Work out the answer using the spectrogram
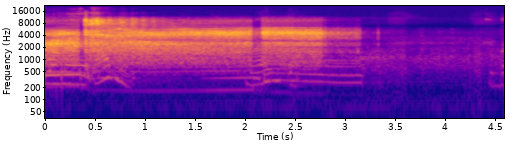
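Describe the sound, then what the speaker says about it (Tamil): A vehicle engine running at close range, a loud steady drone with shifting tonal whines and a revving surge before dropping to a quieter idle, with a voice talking over it. "வண்டி ஸ்டார்ட் ஆகுது"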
